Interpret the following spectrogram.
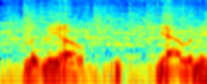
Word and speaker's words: Litleo: Magma Gang Break is what's sent in Lilito? Litleo.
